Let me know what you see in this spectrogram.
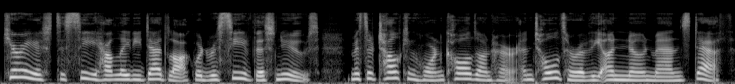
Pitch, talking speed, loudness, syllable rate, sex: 220 Hz, 190 wpm, -16 LUFS, 4.6 syllables/s, female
